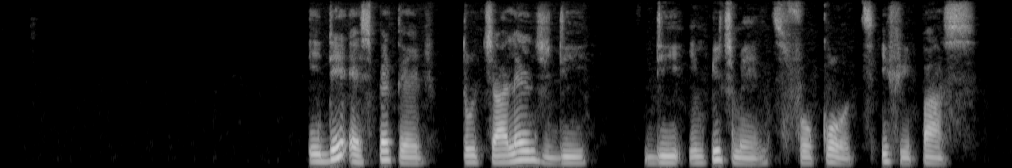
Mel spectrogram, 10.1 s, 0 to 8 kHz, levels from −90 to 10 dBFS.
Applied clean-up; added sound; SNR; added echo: none; none; none; none.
